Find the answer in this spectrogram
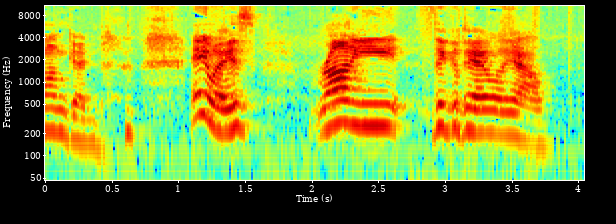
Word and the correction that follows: Threadgill: How is that even hard to pronounce? It's Threadgill.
